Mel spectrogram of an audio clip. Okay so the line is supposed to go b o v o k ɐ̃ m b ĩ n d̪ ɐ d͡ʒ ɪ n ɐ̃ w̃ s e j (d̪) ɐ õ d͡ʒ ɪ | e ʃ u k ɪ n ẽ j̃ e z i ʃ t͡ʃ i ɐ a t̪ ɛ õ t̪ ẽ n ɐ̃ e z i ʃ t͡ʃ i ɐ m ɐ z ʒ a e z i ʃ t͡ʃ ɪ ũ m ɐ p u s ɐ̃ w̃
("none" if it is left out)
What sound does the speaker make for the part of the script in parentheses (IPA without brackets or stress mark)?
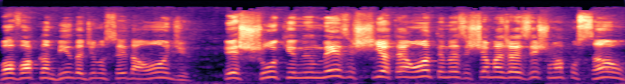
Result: d̪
